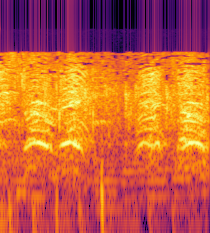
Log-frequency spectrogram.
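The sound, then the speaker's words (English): Mitt Romney supporters cheer at Michigan's Republican primary, a crowd shouting in a rhythmic, repeated chant-like pattern. “Mitt Romney supporters cheered their man to the finish line in Michigan's Republican primary.”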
